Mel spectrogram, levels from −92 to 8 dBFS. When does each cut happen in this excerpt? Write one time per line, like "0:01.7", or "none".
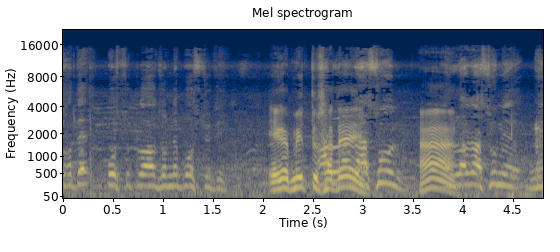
none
